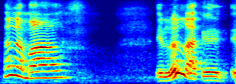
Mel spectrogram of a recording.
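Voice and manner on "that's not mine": whiny self. Retold or imitated. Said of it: "I was like".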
